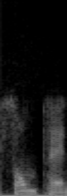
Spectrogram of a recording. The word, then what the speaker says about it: Sempé: It's Sempé and it's Lambert, I think.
